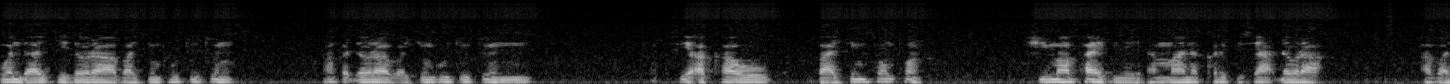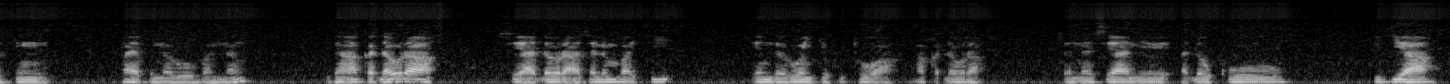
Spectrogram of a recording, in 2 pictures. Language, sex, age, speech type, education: Hausa, male, 15-29, spontaneous, tertiary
